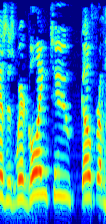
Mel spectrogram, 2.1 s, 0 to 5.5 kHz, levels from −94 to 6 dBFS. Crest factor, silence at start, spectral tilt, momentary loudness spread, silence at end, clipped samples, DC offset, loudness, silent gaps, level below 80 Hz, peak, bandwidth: 16 dB; 0 s; -7 dB/octave; 11 LU; 0 s; under 0.1%; under 0.1%; -17 LUFS; none; -80 dBFS; -2 dBFS; 5.4 kHz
